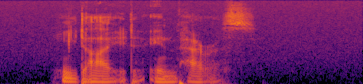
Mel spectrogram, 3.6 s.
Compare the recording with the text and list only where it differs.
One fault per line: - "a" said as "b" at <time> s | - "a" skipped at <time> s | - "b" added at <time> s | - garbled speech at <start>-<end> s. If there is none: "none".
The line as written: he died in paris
none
